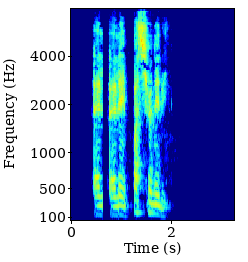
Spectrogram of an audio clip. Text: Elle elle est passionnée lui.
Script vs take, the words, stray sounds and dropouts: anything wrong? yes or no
no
